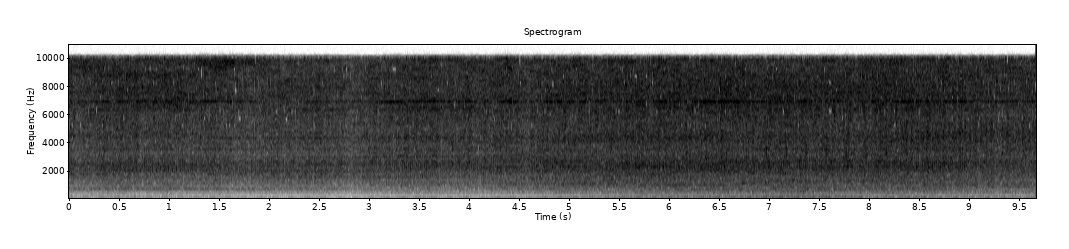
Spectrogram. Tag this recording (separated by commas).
Engine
